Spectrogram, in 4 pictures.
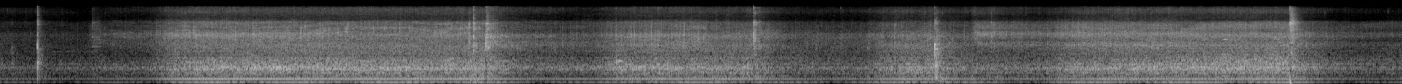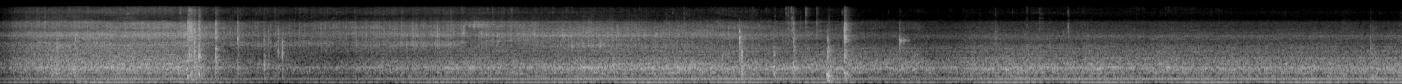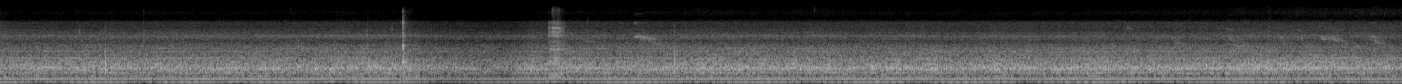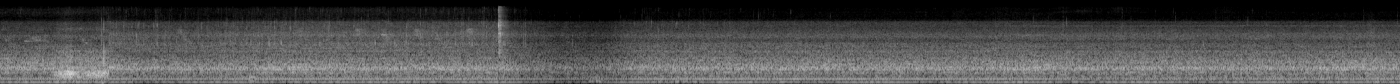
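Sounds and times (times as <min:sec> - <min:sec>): food sizzling in a wok: 0:00.0 - 0:56.0
steady mechanical hum: 0:00.0 - 0:56.0.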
